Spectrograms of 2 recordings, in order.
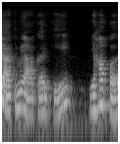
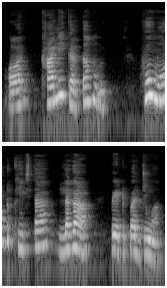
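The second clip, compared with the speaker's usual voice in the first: slow, louder declaimed verse; poem recitation; 3 semitones higher, 4 dB louder, slower than usual. Acted. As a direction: drag the words out like a recital. (धीमा, ज़ोरदार कविता पाठ)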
